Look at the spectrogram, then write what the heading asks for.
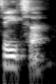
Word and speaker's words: Theta: with this weird um symbol here which is pronounced Theta um now we have the three sides before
